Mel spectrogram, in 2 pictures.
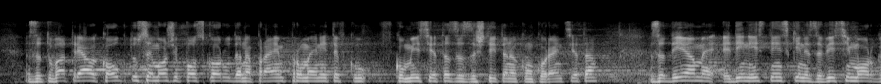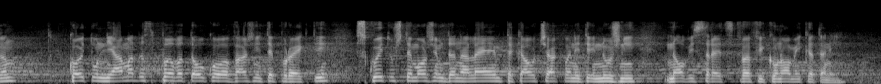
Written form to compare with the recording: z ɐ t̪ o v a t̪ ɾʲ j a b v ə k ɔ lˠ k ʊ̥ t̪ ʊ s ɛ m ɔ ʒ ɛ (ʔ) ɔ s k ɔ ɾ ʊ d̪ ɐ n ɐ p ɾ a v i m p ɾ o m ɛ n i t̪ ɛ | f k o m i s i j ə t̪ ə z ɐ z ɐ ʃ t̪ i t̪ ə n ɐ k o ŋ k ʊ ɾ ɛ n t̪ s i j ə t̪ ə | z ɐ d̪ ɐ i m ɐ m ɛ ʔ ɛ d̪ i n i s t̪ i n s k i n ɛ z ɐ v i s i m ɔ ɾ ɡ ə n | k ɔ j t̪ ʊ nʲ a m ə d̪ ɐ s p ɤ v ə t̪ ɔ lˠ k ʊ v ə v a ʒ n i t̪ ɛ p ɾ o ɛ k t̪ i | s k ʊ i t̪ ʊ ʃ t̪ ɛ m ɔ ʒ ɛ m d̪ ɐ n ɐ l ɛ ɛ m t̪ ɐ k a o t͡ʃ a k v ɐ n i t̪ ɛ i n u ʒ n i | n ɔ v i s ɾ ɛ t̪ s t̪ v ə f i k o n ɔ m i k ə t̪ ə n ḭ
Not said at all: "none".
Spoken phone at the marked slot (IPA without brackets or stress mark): p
